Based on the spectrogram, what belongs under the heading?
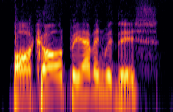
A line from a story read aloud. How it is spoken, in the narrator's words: Agnes shouted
